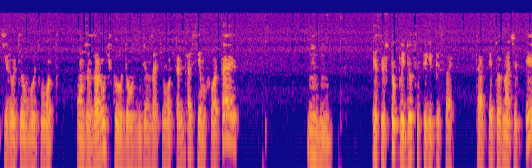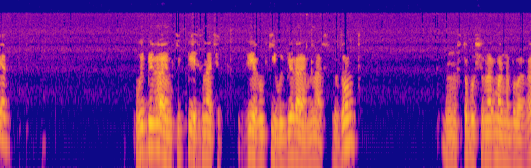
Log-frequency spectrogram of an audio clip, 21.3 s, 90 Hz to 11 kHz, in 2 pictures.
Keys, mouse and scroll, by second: 3.6 middle click, 5.4-6.6 middle drag, 7.9 click, 10.3 r, 14.6 shift+click, 17.7-19.6 middle drag, 20.6 g.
